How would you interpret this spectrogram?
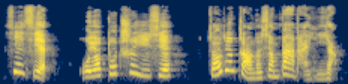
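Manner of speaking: put-on high, loud little-child voice; childlike, full of admiration; eager baby dinosaur. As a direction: chirp it like a keen youngster.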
